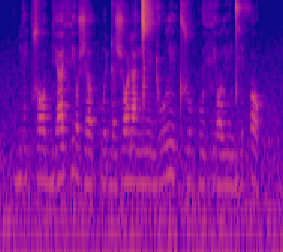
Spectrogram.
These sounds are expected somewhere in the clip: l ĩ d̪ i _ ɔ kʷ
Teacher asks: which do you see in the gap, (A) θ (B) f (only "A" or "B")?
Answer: A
